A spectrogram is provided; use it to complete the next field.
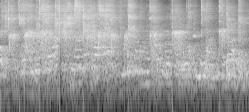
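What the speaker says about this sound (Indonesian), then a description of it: "tepuk tangan" Students in a classroom clap their hands together in a loud, dense, sustained burst of applause that continues throughout, with voices mingled underneath.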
